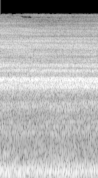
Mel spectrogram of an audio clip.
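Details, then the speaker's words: Brute air compressor, motor stopped: steady, airy high hiss continues as air leaks from the unloader valve. The check valve was checked and replaced with no change. "Okay, it stopped. I had to run to the back for a minute, but I'm back. And you can clearly hear it's leaking."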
